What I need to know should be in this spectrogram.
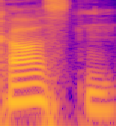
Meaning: a male given name
- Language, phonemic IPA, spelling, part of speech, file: German, /ˈkarstən/, Karsten, proper noun, De-Karsten.ogg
